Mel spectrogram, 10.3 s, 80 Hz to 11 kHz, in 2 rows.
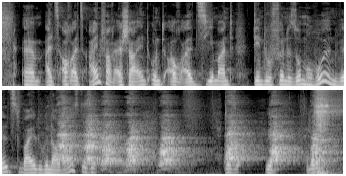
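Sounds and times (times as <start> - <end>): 
speech: 0.3 - 6.7, 8.5 - 10.1
dog barking: 5.8 - 10.2.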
